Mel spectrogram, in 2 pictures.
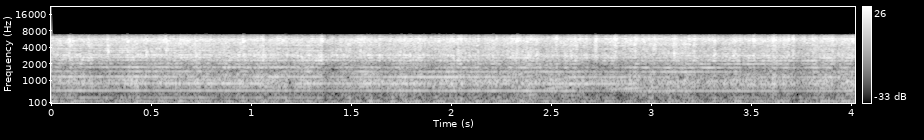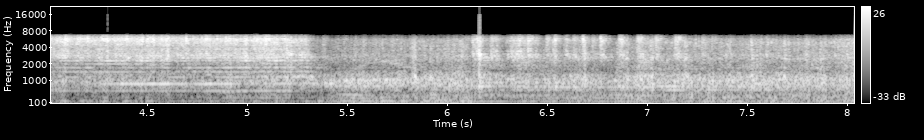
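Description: Belsaw sawmill's circular saw blade cutting through a log, a loud steady whine with several ringing tones. About five seconds in the cut ends: the high whine drops away suddenly, leaving the spinning blade and the mill running with rapid clicking and knocking.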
